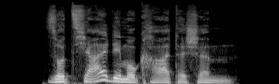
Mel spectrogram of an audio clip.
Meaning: strong dative masculine/neuter singular of sozialdemokratisch
- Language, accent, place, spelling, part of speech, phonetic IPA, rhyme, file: German, Germany, Berlin, sozialdemokratischem, adjective, [zoˈt͡si̯aːldemoˌkʁaːtɪʃm̩], -aːldemokʁaːtɪʃm̩, De-sozialdemokratischem.ogg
